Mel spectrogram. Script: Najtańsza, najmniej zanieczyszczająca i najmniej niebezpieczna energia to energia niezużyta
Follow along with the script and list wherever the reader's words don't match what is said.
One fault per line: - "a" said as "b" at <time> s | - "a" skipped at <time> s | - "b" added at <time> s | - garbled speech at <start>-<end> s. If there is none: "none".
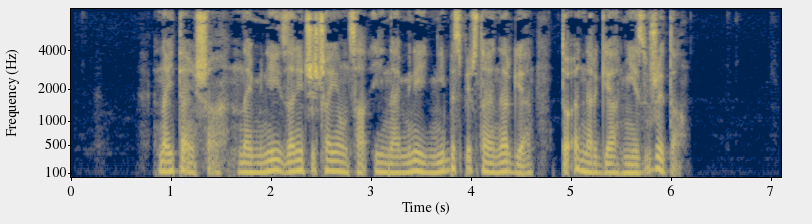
none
